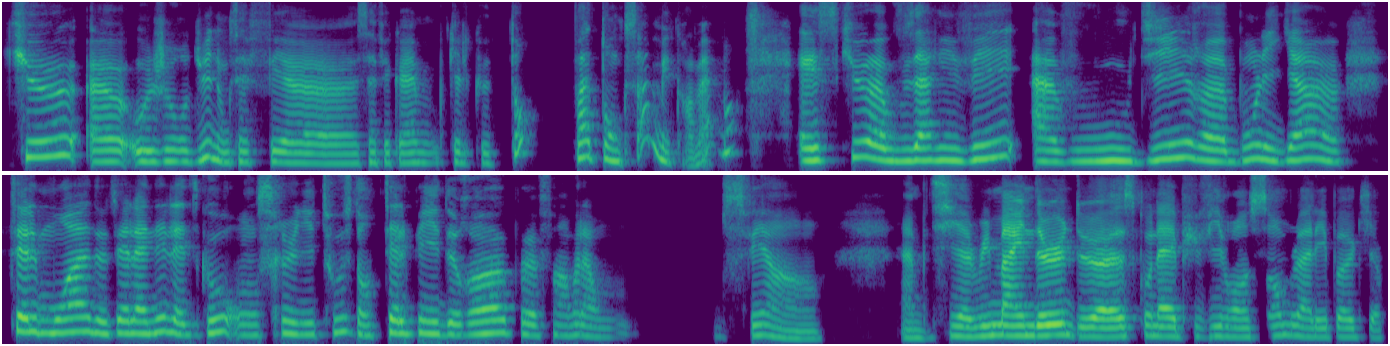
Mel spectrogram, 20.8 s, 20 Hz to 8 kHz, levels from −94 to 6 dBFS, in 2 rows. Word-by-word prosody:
que, 285 +2 +1
heu, 195 -1 +1
aujourd'hui 195 +5 -1
donc 185 -5 -3
ça 190 -1 -6
fait, 185 0 -3
heu, 165 -1 -2
ça 180 +2 -8
fait 175 0 -10
quand 175 0 -5
même 175 0 -6
quelque 170 -2 -10 0.2
temps - - -7 0.3
pas 265 +1 +2
tant 230 -5 -1
que 190 - -10
ça - - -8
mais 210 -5 -2
quand 175 - -13
même, - - -6
hein. 370 - -7 0.5
Est-ce 215 0 +3
que 270 -2 +2
vous 210 +1 +2
arrivez 220 +5 0
à 195 -1 +3
vous 205 +2 +1
m - - 0
dire: 220 +1 0
«Bon 220 +6 -4
les 220 -4 0
gars, 220 +1 0
heu, - - -15 0.4
tel 250 -2 +6
mois 235 +3 +2
de 220 -2 +1
telle 215 0 +1
année, 220 +4 +3
let's 190 -5 -1
go 235 +3 0
on 185 0 -7
se 180 - -4
réunit 200 -3 -2
tous 240 +3 -6
dans 185 -3 -4
tel 215 +2 +1
pays 215 -2 +1
d'Europe, 205 +4 +2
heu»? 185 - -1
Enfin 180 0 -10
voilà. 175 -3 -6
On 155 -1 -20 0.7
on - - -28
se 145 - -9
fait 180 +1 -4
un 130 -7 -6 0.6
un 140 0 -5
petit 140 +6 -2
reminder 180 +2 +6
de, 175 -4 -5
heu, 160 0 +6
ce 160 - -5
qu'on 180 0 -5
avait 165 -1 +4
pu 165 0 -10
vivre 165 +1 -7
ensemble 175 +4 -5
à 160 - -1
l'époque. 155 0 -7
195 Hz, 200 wpm, -23 LUFS, 175-220 Hz, 0.7 s, tel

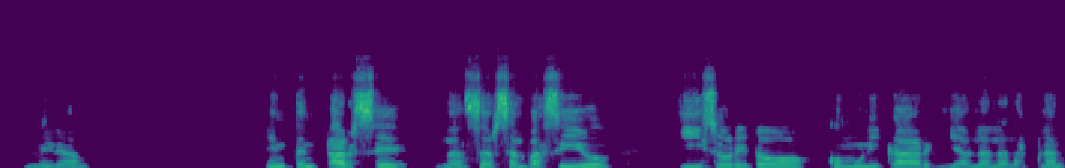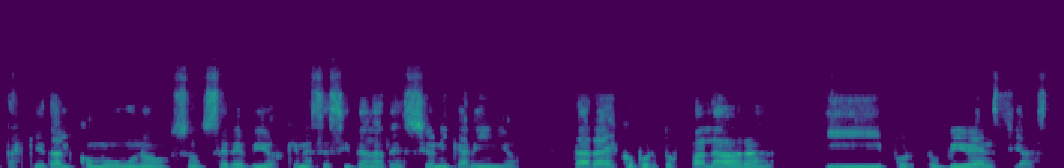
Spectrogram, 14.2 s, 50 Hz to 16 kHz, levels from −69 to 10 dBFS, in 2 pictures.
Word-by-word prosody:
Mira. 120 +2 -5 1.2
Intentarse, 145 +5 +5 0.2
lanzarse 120 +1 +6
al 125 - -2
vacío 155 +6 +4 0.4
y 115 -1 +1
sobre 110 -1 +4
todo 130 +3 +1
comunicar, 115 +2 0
y 115 -1 -8
hablarle 115 +3 -2
a - - -7
las 120 -1 -8
plantas, 125 +2 -4
que 110 - -9
tal 125 - -3
como 120 -1 -5
uno 150 +6 -4
son 115 - -5
seres 110 -1 -2
vivos 120 +1 -5
que - - -12
necesitan 110 -1 -3
atención 105 +3 -1
y 110 - -5
cariño. 100 -3 -7 0.3
Te - - -1
agradezco - - -1
por - - -6
tus - - -10
palabras 165 +4 0 0.4
y 225 -2 -4
por 105 - -11
tus 115 - -12
vivencias. 100 -3 -4
120 Hz, 150 wpm, -24 LUFS, 110-140 Hz, 1.2 s, lanzarse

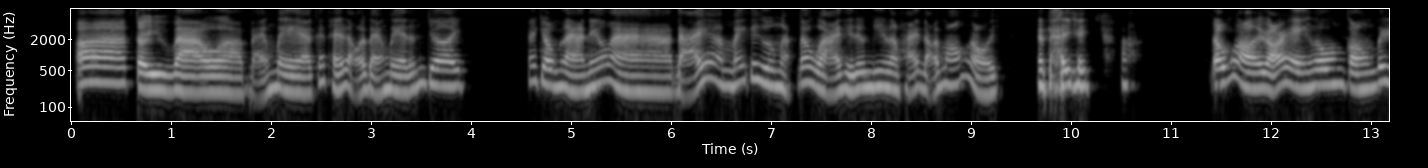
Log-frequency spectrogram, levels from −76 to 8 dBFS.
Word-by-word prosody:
Ơ, 275 - +1 0.5
tùy 220 -2 +4
vào, 200 -2 +4
ờ, 190 -2 -1
bạn 200 +3 -8
bè, 195 -4 -1
cái 305 +9 -8
thể 225 -6 -2
loại 245 - -3
bạn 215 -1 -3
bè 205 -3 -1
đến 235 +8 -7
chơi, 255 -2 +1 0.7
nói 310 +1 -6
chung 270 -5 +1
là 205 -4 +1
nếu 260 +8 -3
mà 200 -7 -1
đãi, 160 - 0
a, 345 -5 -3
mấy 270 +4 -5
cái 350 0 -4
gương 275 -5 -2
mặt 235 - -6
đó 295 +2 0
hoài 210 -8 0
thì 210 -2 -3
đương 235 +2 -2
nhiên 245 0 -3
là 225 -2 -1
phải 225 +2 -5
đổi 235 0 -3
món 275 +6 -4
rồi, 185 - -2 0.4
là 260 - +5
tại 245 +2 +3
vì, 260 -1 0 1.2
ờ, 265 - +6
đúng 290 - 0
rồi, 230 -7 +4
rõ 230 - +5
ràng 245 -4 0
luôn, 275 +1 0
còn 230 -1 0
ví 300 +2 -1
235 Hz, 205 wpm, -24 LUFS, 205-270 Hz, 1.2 s, ờ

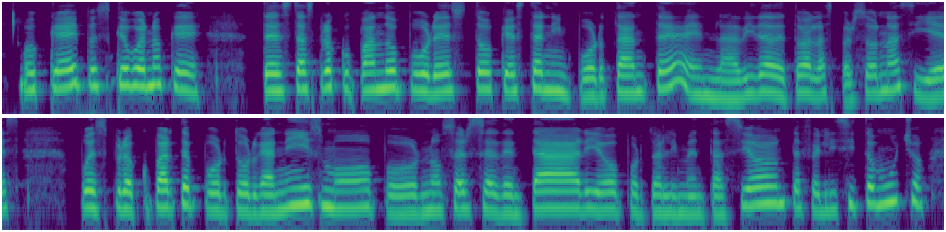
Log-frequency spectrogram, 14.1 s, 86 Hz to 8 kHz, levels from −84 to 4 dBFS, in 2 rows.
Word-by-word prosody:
Okey, 245 +3 +3
pues, 270 0 -2
que 280 - +4
bueno 275 +1 +4
que 230 -5 0 0.4
te 220 0 +4
estás 235 +2 +2
preocupando 240 0 +2
por 220 -2 +2
esto 225 +2 0
que 225 - +1
es 220 0 -3
tan 235 -2 +2
importante, 205 - 0
en 190 -1 -4
la 165 -1 -2
vida 200 +4 -1
de 190 - 0
todas 205 +2 0
las 190 +2 -4
personas, 210 - -4
y 175 -2 -3
es, 190 +3 -2 0.4
pues, 210 -1 +1
preocuparte 215 +3 +2
por 195 -5 -4
tu 195 - -2
organismo, 210 +3 0
por 175 0 -2
no 195 +1 -3
ser 195 0 -1
sedentario, 200 +2 +1
por 185 -3 -7
tu 180 - -5
alimentación, 175 +8 -1
te 215 - -5
felicito 210 +5 -3
mucho, 270 0 0
210 Hz, 160 wpm, -24 LUFS, 190-235 Hz, 0.4 s, que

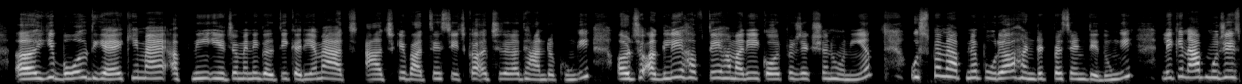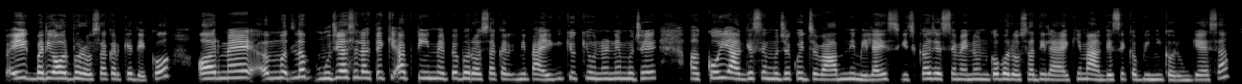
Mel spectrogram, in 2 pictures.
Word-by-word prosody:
अ, 255 +1 +9
ये 275 +4 +2
बोल 275 +6 +1
दिया 265 -3 +2
है 255 +2 +5
कि 300 +3 -6
मैं 280 0 +5
अपनी 265 +2 -2
ये 270 -1 +1
जो 270 +3 -3
मैंने 265 0 -2
गलती 250 0 0
करी 235 0 -1
है 250 - +1
मैं 280 0 +1
आज 245 -4 +2
आज 235 -2 0
के 280 -1 -3
बाद 225 -5 0
से 265 - -3
इस 260 - -4
चीज़ 240 -3 -3
का 260 - +1
अच्छी 250 0 -3
तरह 250 0 0
ध्यान 230 -3 -2
रखूँगी 225 - -4 0.3
और 260 0 +6
जो - - -2
अगले 270 +7 +3
हफ़्ते 300 -1 -2
हमारी 270 -2 +1
एक 265 -1 -4
और 250 0 +2
प्रोजेक्शन 265 0 -4
होनी 225 -3 -3
है 370 - +1 0.5
उसपे 400 +4 0
मैं 370 -2 +3
अपना 310 -1 0
पूरा 285 0 +2
100% 260 -2 -1
दे 220 - +2
दूँगी। 235 - -3 0.3
लेकिन 310 +3 +1
आप 320 +2 +7
मुझे 320 0 +3
इस 320 - -2
प - - -8
एक 290 -2 +7
बारी 280 0 +3
और 275 0 +5
भरोसा 255 -2 -1
करके 255 0 -4
देखो 250 - -2 0.4
और 280 +1 +5
मैं 305 +2 +6
अ, - - -3
मतलब 300 +3 -1
मुझे 275 +3 +1
ऐसा 315 0 +1
लगता 295 0 0
है - - -7
कि - - -2
अब 295 0 +1
टीम 290 -1 0
मेरे 270 -2 -2
पे 280 - 0
भरोसा 255 -1 -1
कर 250 -2 -5
नहीं 245 +1 -5
पाएगी 235 +2 -1
क्योंकि 280 +1 -9
उन्होंने 265 0 -3
मुझे 270 +2 -2 0.4
अ, 260 - -1
कोई 295 +1 +1
आगे 260 +2 -2
से 285 0 -4
मुझे 260 0 -2
कोई 275 0 -5
जवाब 230 0 0
नहीं 255 -1 -2
मिला 215 -1 0
इस - - -6
चीज़ 225 -1 -9
का 260 +1 -1
जैसे 250 -1 -2
मैंने 235 0 -2
उनको 240 +1 -2
भरोसा 235 -2 -1
दिलाया 215 -3 -1
कि 255 - -7
मैं 250 -1 +2
आगे 220 0 0
से 255 +3 -4
कभी 225 -1 -6
नहीं 225 0 -4
करुँगी 200 +1 -6
ऐसा। 275 - -3
260 Hz, 240 wpm, -21 LUFS, 240-285 Hz, 0.5 s, अ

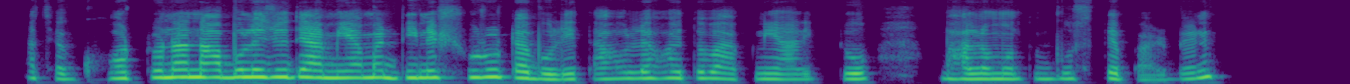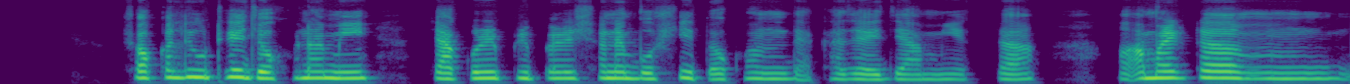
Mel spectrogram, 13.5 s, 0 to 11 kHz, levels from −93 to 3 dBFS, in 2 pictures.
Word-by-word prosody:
আচ্ছা 245 -3 -11 0.2
ঘটনা 270 +4 +1
না 280 - +3
বলে 290 0 +7
যদি 290 0 +4
আমি 260 0 +3
আমার 270 -1 +3
দিনের 265 +1 +2
শুরুটা 280 -2 +1
বলি 200 +1 -1
তাহলে 230 +3 -5
হয়তো 245 0 -5
বা - - -2
আপনি 215 +1 -9
আরেকটু 210 +1 -8 0.5
ভালো 215 0 -1
মতো 215 +1 -6
বুঝতে 225 0 -6
পারবেন। 210 +7 -10 1.4
সকালে 265 +2 +3
উঠে 290 +1 +1
যখন 245 +1 0
আমি 245 -1 +5 0.4
চাকরির 240 +2 +3
প্রিপারেশন-এ 240 0 0
বসি 225 +4 -3
তখন 205 +3 -6 0.2
দেখা 205 +3 -14
যায় 195 -2 -1
যে - - -4
আমি 200 0 -9
একটা 205 0 -8 0.6
আমার 255 +1 +7
একটা 260 +1 +1 0.3
উম 225 0 -4
240 Hz, 155 wpm, -23 LUFS, 215-260 Hz, 1.4 s, বলে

